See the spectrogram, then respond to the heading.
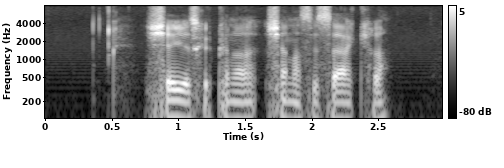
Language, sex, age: Swedish, male, 20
